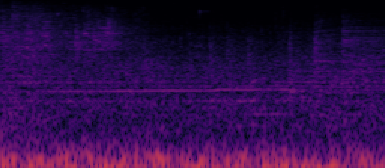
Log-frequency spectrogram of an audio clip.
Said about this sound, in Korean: 아니, 왜 기차가 갑자기 멈추는 것이지? 무슨 일이 있나? 갑자기 멈추는 기차.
